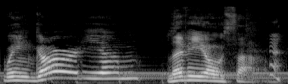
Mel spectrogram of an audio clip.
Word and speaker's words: Wingardium Leviosa: You're saying it wrong, Harry heard Hermione snap. It's Wingardium Leviosa. Make the gar nice and long.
